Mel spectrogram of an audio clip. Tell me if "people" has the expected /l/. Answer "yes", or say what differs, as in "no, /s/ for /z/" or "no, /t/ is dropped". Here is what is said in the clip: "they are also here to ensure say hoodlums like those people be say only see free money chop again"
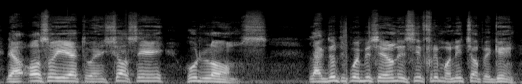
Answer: no, /w/ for /l/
